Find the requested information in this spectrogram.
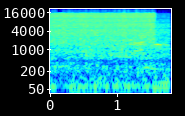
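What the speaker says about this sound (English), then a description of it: "you can see that there's water streaming down it" Water streams down a tall glass wall in Melbourne, a dense continuous rushing hiss filling the air at close range.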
